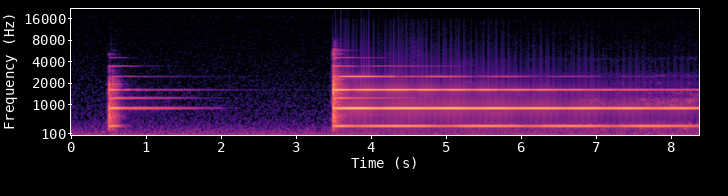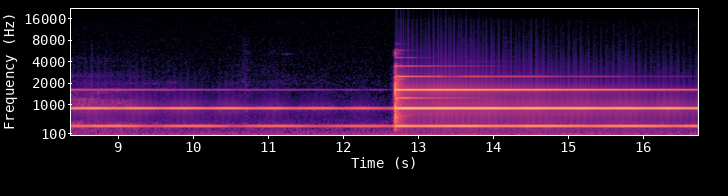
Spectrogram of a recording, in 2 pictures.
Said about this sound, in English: And I'm going to begin with three sounds of the bell and the usual settling in introduction.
